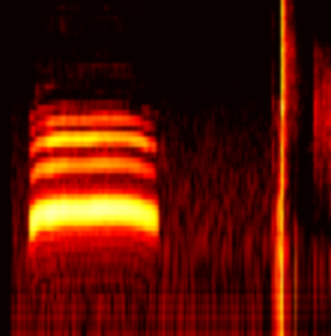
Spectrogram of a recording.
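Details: Coyote giving a single steady howl lasting under two seconds, flat and tonal with clear overtones, followed by silence and a brief sharp click and a short hiss.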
